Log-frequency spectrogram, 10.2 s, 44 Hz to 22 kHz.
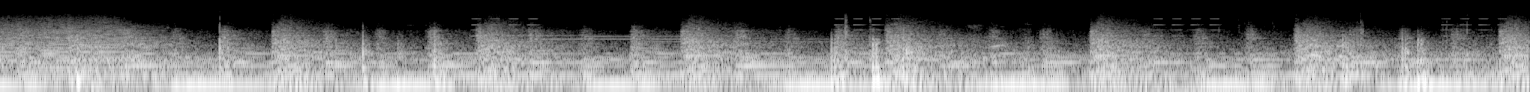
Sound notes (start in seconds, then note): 3.2 keypad beeping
